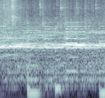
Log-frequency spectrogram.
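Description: Live improvised experimental rock from an electric guitar, electric bass and drum kit: a steady, high, held guitar tone runs through, over short low bass notes and light drum hits.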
